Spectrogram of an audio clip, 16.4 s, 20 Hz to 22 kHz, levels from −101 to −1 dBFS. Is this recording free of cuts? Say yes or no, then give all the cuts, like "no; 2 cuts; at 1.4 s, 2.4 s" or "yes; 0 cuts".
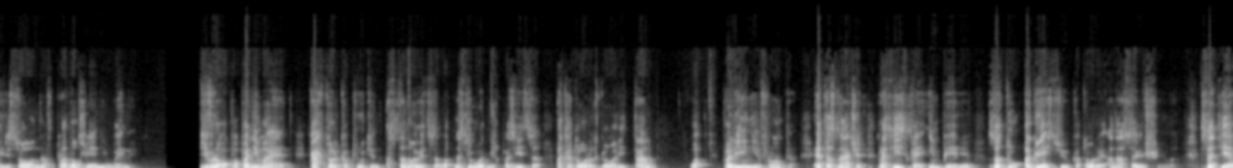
yes; 0 cuts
